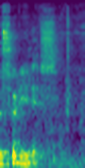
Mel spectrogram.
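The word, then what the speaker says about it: sot-l'y-laisse: Hein, ça s'écrit comme ça se prononce, sot, S-O-T, L'-Y, plus loin, laisse, L-A-I-2-S-E.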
